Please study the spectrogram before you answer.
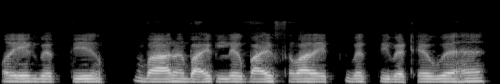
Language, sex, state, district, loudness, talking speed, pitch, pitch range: Hindi, male, Jharkhand, Deoghar, -18 LUFS, 170 wpm, 130 Hz, 130-135 Hz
